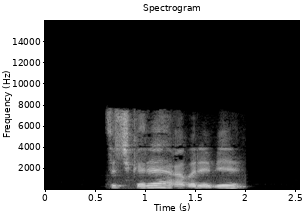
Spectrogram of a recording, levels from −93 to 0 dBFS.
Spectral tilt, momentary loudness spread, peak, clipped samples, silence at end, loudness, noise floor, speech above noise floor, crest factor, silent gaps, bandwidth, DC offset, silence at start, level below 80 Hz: -4 dB/octave; 9 LU; -8 dBFS; under 0.1%; 0.55 s; -22 LUFS; -89 dBFS; 68 dB; 16 dB; none; 8 kHz; under 0.1%; 0.6 s; -72 dBFS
